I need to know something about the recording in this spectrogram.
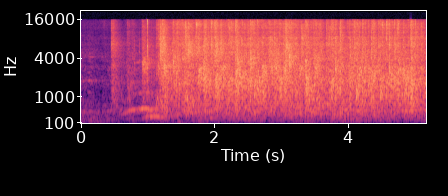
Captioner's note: cheering and applause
